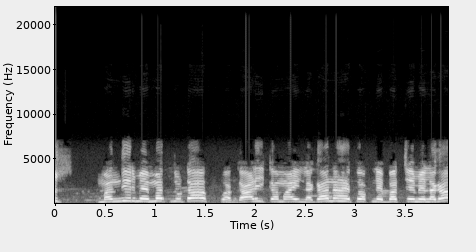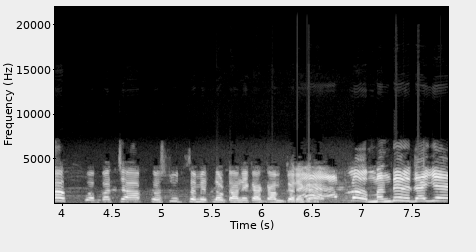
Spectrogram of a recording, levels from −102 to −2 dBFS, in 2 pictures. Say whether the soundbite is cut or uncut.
uncut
